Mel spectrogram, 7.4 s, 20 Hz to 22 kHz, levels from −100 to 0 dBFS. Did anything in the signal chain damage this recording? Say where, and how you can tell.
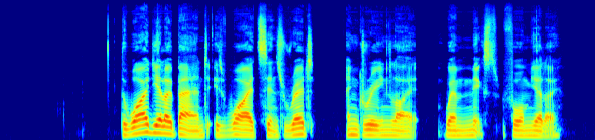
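No, nothing in this speech recording stood out as damage from any stage of the signal chain on listening.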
